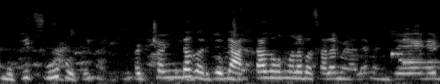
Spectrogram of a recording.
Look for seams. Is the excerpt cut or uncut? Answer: uncut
